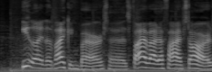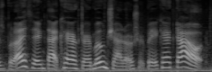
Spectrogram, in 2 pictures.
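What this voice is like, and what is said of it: Imitated voice reading a review. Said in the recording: “This is me imitating, I don't know, someone else reading the reviews ... that did not sound like me at all”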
